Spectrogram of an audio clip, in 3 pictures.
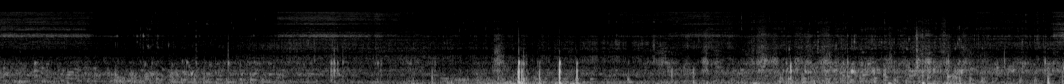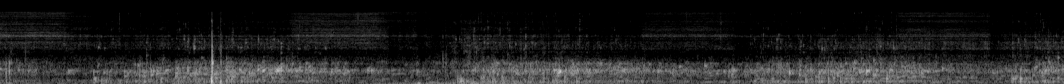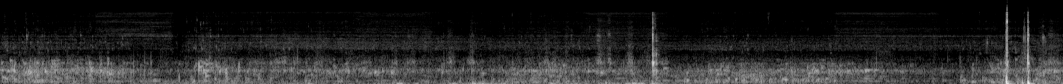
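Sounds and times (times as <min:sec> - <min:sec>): underwater bubbling and regulator breathing: 0:00.0 - 0:31.9.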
